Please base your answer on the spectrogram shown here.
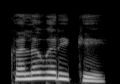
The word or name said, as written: ಗಲ್ವರ್ಕ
